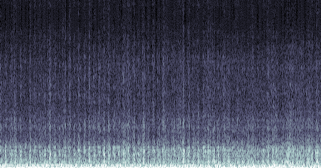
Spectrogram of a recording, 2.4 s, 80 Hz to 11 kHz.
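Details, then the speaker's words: Suzuki DRZ400 single-cylinder with knock-off Mikuni carburetor just fitted, idling; uneven thump with sharp pops, lean idle backfire, so air idle screw needs slight adjustment and float level possibly needs adjustment. "Bit of a backfire, which means that the air idle adjustment needs to come out just a hair to allow for a, you hear that? Backfiring."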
